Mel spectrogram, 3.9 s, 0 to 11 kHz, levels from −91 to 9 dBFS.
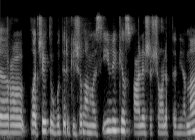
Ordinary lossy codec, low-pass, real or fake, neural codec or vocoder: Opus, 64 kbps; 7.2 kHz; fake; codec, 16 kHz, 2 kbps, X-Codec, HuBERT features, trained on balanced general audio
